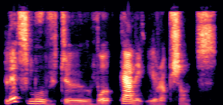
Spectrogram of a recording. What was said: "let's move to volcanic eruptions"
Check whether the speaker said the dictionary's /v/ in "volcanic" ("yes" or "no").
yes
